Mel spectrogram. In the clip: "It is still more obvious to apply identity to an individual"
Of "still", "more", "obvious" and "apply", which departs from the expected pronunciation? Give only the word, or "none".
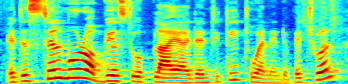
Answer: none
